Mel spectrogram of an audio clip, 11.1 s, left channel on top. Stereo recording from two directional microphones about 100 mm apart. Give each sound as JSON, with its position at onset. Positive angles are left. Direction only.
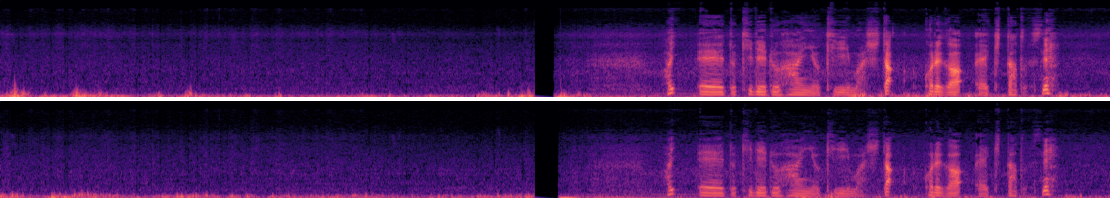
{"t": 6.7, "sound": "speech", "side_deg": 35}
